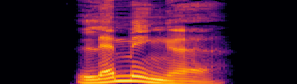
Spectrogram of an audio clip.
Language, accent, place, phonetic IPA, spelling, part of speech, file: German, Germany, Berlin, [ˈlɛmɪŋə], Lemminge, noun, De-Lemminge.ogg
- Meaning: nominative/accusative/genitive plural of Lemming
